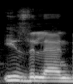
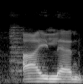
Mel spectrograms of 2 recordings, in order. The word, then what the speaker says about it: island: Rule क्या कहता है कि अगर आप ये देखो कि एस जो है वो आई और एल के बीच में है तो वहाँ पे उस एस को मत प्रोनाउंस करना। तो यहाँ पे हम इसे क्या, इज़लैंड नहीं पढ़ेंगे, हम इसे क्या पढ़ेंगे, आईलैंड पढ़ेंगे।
